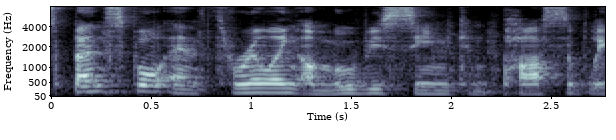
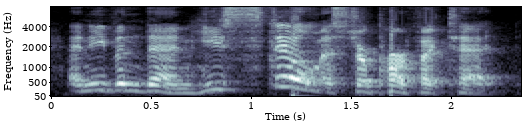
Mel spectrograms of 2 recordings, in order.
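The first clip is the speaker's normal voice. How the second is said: ordinary delivery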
